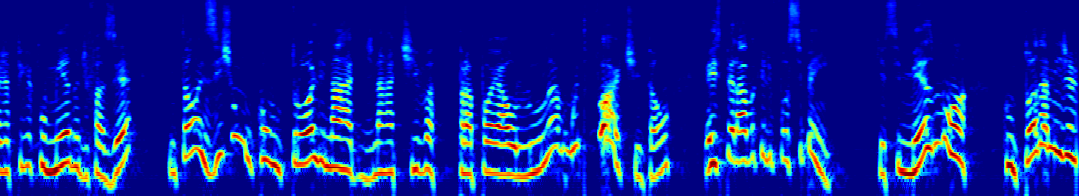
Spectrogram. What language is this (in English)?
Portuguese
